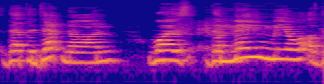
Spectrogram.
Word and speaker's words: deipnon: He says, I'll come in and I will eat a specific meal known as Depnon. It's spelled D-E-I-P-N-O-N, Depnon.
